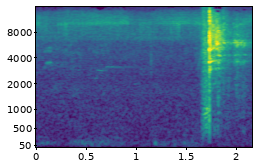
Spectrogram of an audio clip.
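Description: A golf driver striking a teed-up ball: one sharp crack of impact near the end of a quiet stretch.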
